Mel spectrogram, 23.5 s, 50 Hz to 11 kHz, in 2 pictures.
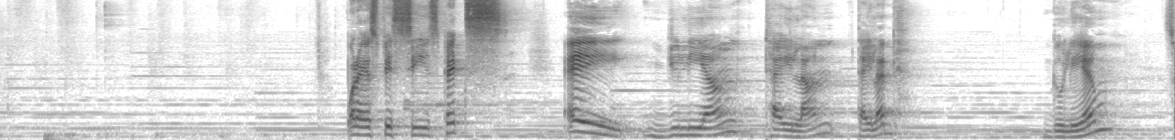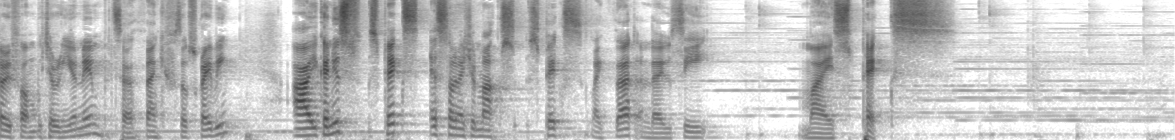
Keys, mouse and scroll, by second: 0.0-22.2 drag.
